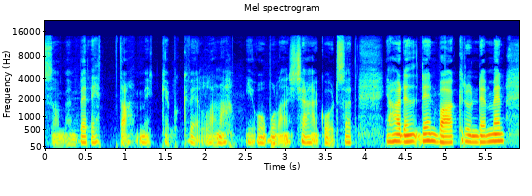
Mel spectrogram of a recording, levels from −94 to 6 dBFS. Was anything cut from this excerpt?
yes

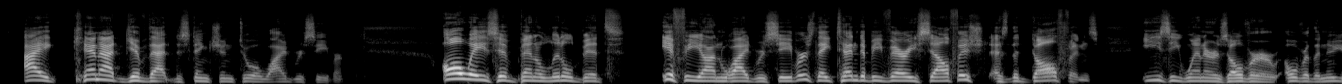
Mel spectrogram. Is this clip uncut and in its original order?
no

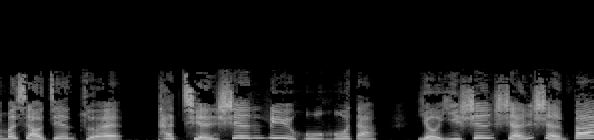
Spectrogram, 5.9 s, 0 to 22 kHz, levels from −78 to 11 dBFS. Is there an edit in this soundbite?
yes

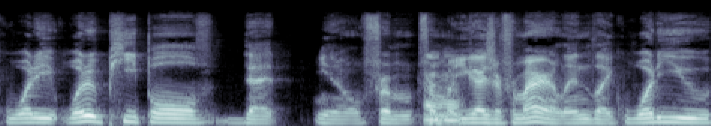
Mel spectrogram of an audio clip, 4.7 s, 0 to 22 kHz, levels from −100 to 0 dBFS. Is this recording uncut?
yes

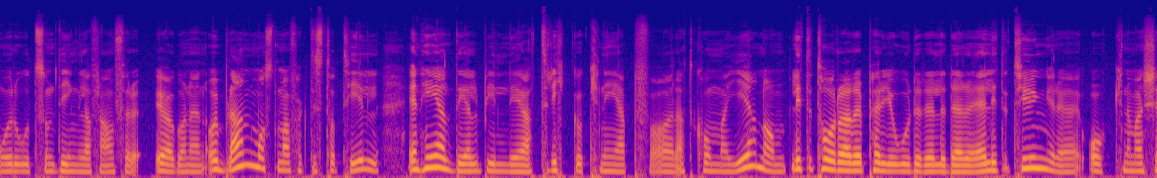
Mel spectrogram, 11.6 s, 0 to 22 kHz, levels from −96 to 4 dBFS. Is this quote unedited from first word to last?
yes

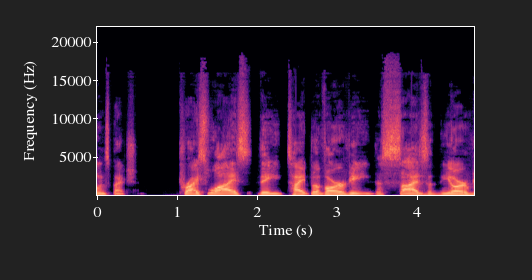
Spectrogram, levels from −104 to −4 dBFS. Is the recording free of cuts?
no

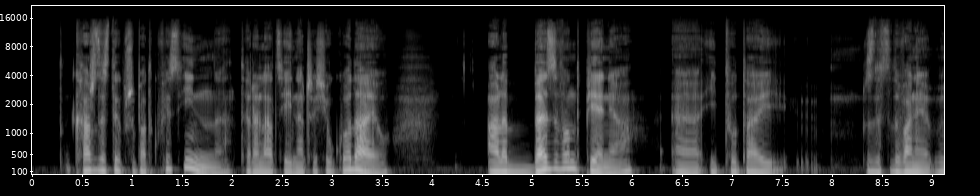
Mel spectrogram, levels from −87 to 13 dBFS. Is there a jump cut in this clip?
no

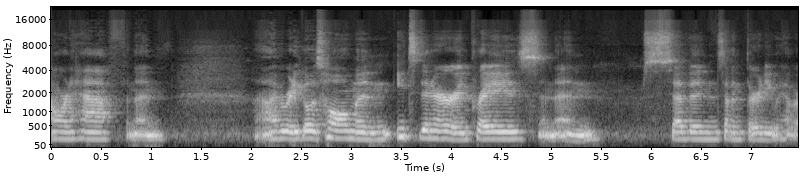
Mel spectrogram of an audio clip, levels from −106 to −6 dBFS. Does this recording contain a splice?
no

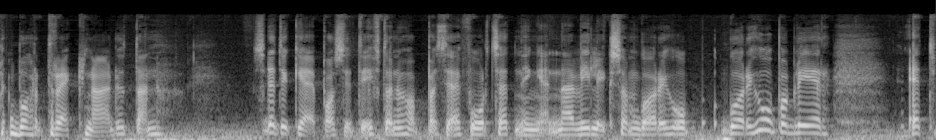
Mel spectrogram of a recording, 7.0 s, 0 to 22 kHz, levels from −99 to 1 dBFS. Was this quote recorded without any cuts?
no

